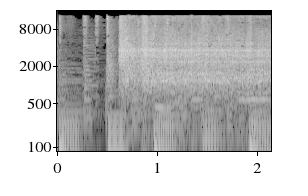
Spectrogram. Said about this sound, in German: Jetzt ab damit in den Mixer und klein häckseln.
